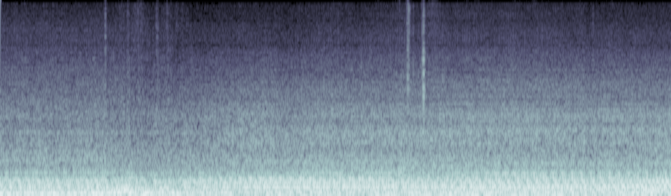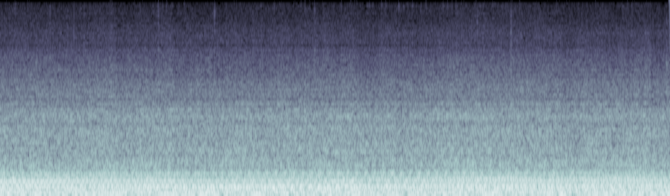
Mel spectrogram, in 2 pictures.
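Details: Car driving, straight and through left and right turns: deep steady droning roar under the car, louder on some turns; front left wheel bearing replaced but sound remains, tires now suspected; road roar while driving.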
